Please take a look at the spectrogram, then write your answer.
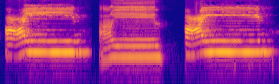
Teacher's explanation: আ মানে শুরুতেই গলার মাঝখান থেকে উচ্চারণ আসবে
